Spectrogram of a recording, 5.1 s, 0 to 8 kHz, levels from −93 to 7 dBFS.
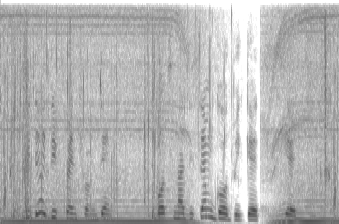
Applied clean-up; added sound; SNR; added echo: none; Engine / Drill; 1 dB; none.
